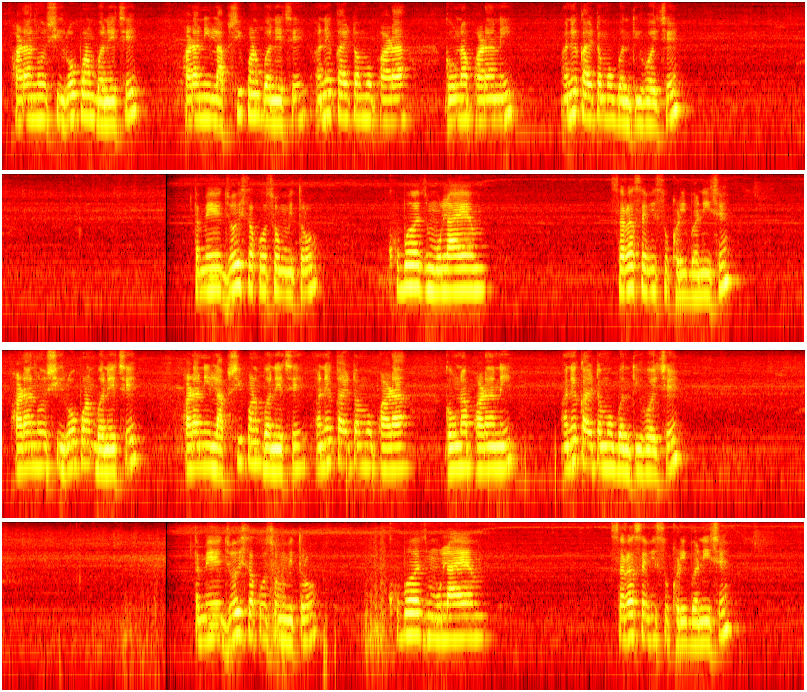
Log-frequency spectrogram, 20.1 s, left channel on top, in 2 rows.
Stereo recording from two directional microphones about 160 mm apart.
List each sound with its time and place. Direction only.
0.2 s speech: 55° left (ahead or behind)
12.4 s speech: 65° left (ahead or behind)
15.1 s speech: 65° left (ahead or behind)
17.7 s speech: 70° left (ahead or behind)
